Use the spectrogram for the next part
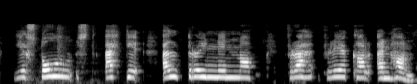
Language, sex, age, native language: Icelandic, male, 11, Icelandic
